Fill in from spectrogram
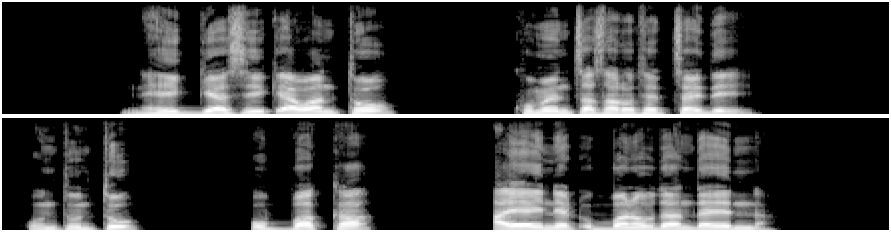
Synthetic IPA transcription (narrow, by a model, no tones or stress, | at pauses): nɛhɪɡːɪjas̬iːkʼɪjawɐnt̪ːoː | kʊmɛnt͡sːɐs̬ɐɾɔt̪ɛt͡sːɐjd̪ɛʔḛː | ʔʊnt̪ːʊnt̪ːʊ | ʊbːɐkːɐ | ɐjɐjnːɛᶑʊbːɐnɐwd̪ɐnd̪ɐjɛnːɐ̰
